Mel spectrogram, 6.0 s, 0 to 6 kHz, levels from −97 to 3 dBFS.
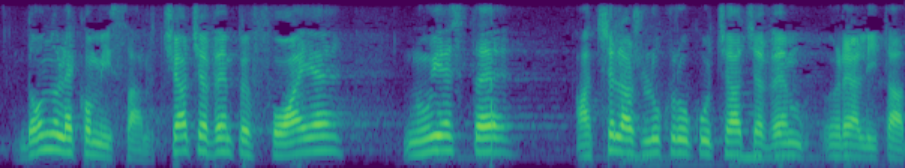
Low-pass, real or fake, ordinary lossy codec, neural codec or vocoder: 5.4 kHz; real; none; none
